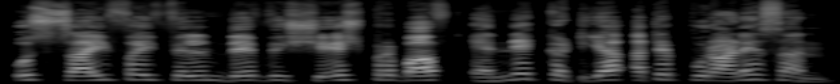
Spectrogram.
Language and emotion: Punjabi, disgusted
